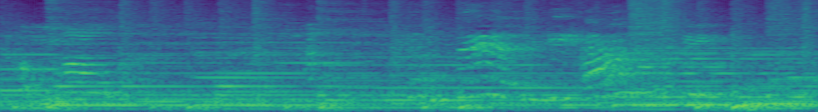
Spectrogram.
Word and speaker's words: Kamala: Yes, pronounced Kamala.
